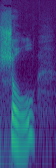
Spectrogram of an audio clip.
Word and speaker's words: Scholl: I think the German pronunciation is Scholl. Am I right? There we go.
